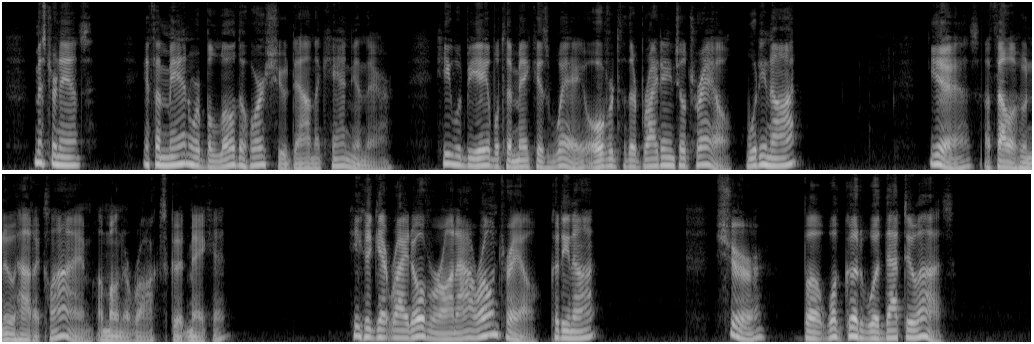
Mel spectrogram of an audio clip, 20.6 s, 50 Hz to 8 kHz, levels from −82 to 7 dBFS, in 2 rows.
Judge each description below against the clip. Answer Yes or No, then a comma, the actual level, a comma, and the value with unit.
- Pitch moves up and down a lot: Yes, wide, 6.3 semitones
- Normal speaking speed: Yes, average, 185 wpm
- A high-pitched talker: No, low, 125 Hz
